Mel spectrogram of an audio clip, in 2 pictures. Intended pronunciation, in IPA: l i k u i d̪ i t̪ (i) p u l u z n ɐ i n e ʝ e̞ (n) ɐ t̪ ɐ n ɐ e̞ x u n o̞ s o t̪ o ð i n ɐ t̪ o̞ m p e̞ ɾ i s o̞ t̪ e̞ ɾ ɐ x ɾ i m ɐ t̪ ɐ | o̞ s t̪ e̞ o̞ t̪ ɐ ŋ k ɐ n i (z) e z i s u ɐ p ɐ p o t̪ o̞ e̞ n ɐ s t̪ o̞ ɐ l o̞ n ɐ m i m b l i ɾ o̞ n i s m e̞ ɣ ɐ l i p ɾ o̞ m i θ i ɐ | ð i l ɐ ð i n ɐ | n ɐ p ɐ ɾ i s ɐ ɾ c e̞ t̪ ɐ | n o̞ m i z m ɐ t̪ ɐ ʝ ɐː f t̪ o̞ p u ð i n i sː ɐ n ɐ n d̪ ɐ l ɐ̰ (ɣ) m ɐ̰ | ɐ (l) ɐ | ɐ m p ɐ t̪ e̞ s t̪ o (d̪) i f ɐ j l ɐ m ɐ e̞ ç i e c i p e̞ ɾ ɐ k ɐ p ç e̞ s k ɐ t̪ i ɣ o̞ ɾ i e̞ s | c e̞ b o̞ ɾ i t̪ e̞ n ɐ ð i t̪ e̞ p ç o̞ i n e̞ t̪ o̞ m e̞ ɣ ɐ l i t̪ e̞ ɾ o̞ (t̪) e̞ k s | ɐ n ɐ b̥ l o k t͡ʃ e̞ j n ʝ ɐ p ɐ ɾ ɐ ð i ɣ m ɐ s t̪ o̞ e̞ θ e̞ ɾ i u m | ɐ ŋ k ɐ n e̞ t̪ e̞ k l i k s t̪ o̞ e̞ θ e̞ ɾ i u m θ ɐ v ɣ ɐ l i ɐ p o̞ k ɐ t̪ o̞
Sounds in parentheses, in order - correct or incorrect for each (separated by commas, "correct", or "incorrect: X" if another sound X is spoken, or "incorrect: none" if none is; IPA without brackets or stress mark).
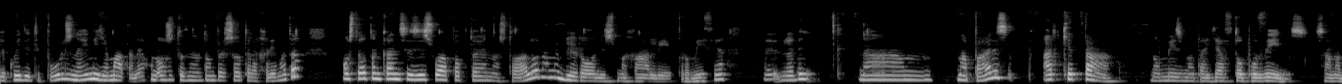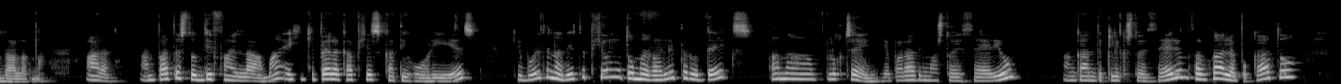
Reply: correct, incorrect: m, incorrect: s, correct, incorrect: ɾ, correct, incorrect: d̪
